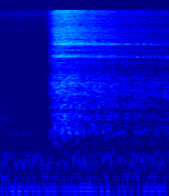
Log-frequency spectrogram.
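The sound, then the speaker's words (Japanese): A slow exhale during a relaxation breathing exercise: after half a second of quiet, a soft, steady airy whoosh begins and tapers gently over more than a second. “最後もう一回吸って新しい空気で体を満たして吐きます”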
